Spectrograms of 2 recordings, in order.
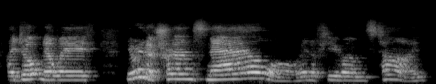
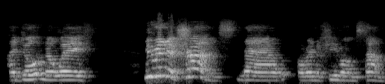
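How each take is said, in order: First: The sentence is said evenly, without marked emphasis. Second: The voice rises to mark 'in a trance now'.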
